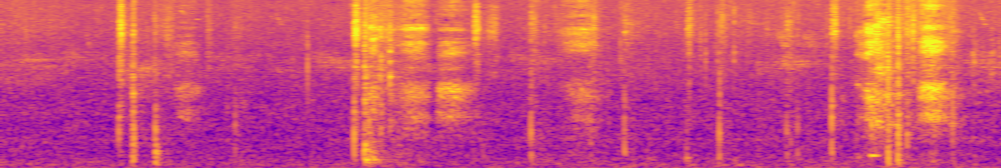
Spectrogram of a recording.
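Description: Footsteps knock softly on a wooden floor.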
